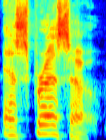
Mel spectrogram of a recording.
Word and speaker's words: espresso: What you want is an espresso. There's no X in the word.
